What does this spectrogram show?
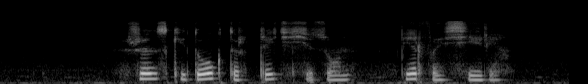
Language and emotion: Russian, sad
